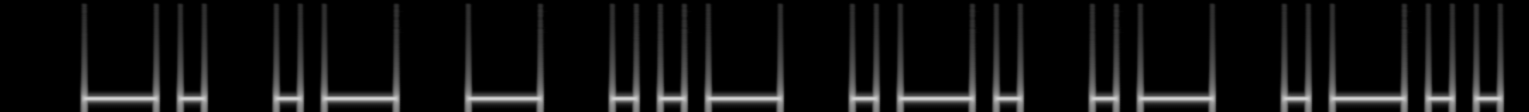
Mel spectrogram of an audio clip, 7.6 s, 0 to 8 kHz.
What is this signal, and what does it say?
Morse code, heard as a keyed tone, about 10 wpm, 250 Hz. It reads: NATURAL
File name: morse / morse-training-10WPM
